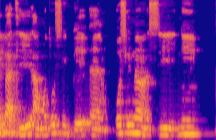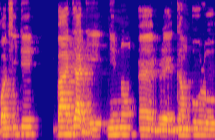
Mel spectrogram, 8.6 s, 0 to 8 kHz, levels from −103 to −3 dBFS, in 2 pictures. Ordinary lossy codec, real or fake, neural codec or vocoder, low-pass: none; real; none; none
